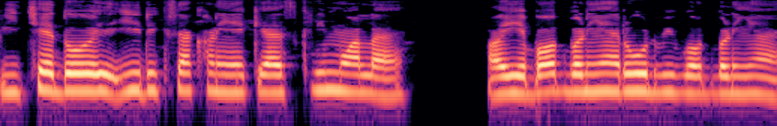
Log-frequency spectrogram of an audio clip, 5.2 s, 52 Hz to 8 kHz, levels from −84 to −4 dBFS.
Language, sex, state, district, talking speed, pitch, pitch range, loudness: Hindi, male, Uttar Pradesh, Deoria, 210 wpm, 205 Hz, 195-215 Hz, -15 LUFS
